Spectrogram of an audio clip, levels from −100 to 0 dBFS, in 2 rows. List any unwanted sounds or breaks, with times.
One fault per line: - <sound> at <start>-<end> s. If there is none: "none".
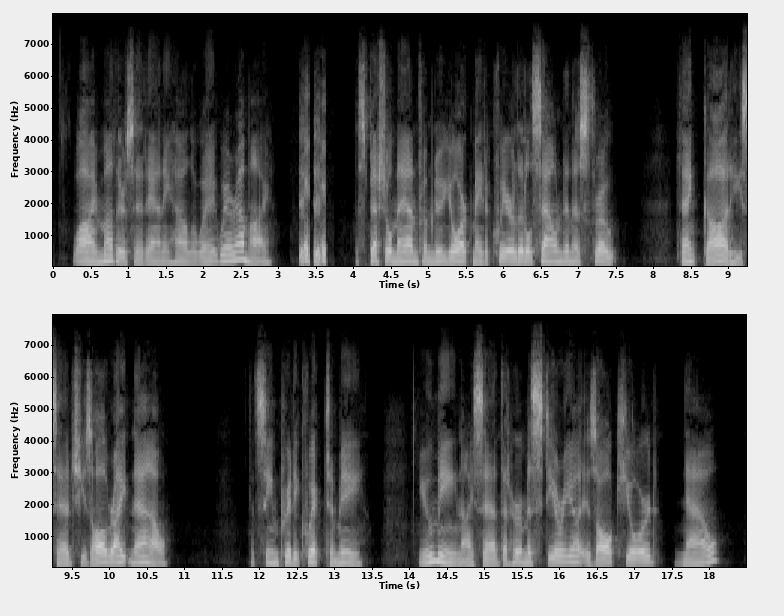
- laugh at 3.3-3.6 s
